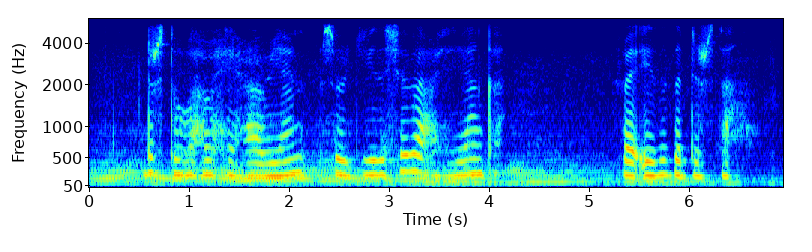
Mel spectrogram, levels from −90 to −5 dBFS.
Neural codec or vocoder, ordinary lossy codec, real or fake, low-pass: none; none; real; 5.4 kHz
